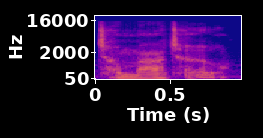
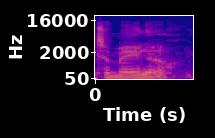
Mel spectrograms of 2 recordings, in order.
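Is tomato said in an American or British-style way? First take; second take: British; American. First: Tomato is said in a British-style way. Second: Tomato is said in a plain American way. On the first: This is how the child says it after watching cartoons. The speaker calls it wrong. "It's tomato" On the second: This is the normal way the speaker says it. The speaker calls it right. "will not say tomato"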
